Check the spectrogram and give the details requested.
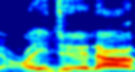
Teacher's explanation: جیم جب ساکن ہوتی ہے تو اس کے اوپر ہم قلقلہ کر کر پڑھتے ہیں، یعنی جیم کو ہلا کر پڑھیں گے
